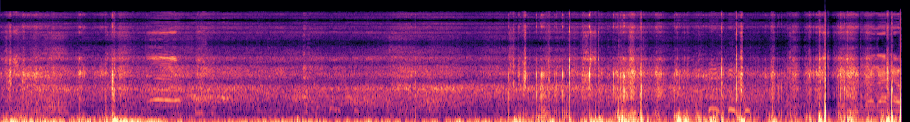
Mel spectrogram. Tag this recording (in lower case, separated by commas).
speech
